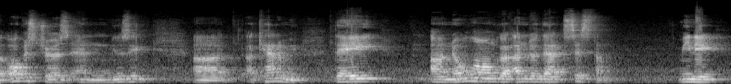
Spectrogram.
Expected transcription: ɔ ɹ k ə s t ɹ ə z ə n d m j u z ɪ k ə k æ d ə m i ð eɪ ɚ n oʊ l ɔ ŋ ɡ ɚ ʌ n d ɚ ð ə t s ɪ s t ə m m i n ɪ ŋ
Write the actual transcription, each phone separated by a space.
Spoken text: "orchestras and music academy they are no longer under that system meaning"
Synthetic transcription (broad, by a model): ɔ ɹ k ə s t ɹ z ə n m j u z ɪ k ə k æ d ə m i ð eɪ ɚ n oʊ l ɔ ŋ ɡ ɚ ʌ n d ɚ ð ə t s ɪ s t ə m m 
